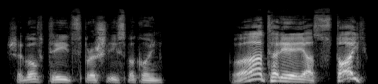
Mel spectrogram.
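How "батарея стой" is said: sudden high loud halt order; barked command. Acted. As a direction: bark the halt like a sergeant. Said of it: "неожиданно рявкнул Горышич".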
